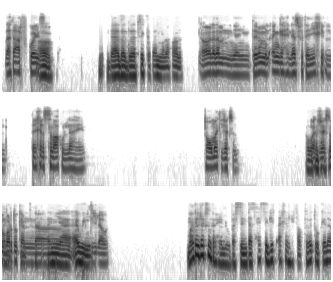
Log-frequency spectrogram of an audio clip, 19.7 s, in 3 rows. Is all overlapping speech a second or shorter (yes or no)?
no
